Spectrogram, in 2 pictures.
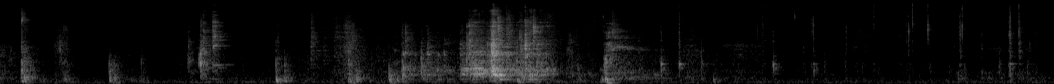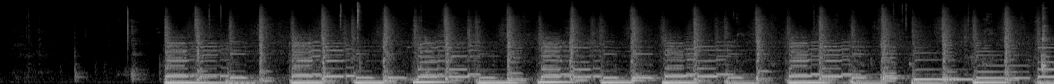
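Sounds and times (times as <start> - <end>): hand tools clinking: 12.2 - 21.0.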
